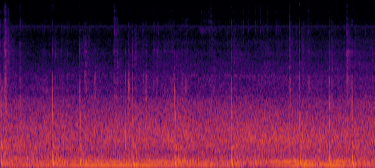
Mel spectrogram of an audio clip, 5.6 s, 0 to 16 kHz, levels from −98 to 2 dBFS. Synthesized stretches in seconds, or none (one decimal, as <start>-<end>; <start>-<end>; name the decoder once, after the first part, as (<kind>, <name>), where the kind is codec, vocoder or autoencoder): 0.0-1.0 (vocoder, Vocos); 4.4-5.6

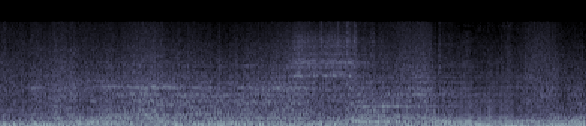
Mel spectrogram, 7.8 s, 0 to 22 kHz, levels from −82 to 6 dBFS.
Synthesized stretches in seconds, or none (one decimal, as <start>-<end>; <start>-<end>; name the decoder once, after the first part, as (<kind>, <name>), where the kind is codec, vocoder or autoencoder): 6.1-7.0 (vocoder, Vocos)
